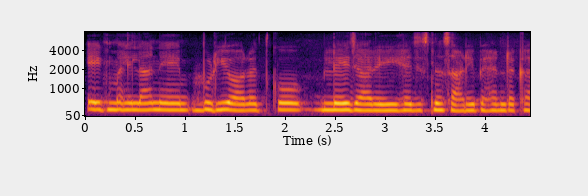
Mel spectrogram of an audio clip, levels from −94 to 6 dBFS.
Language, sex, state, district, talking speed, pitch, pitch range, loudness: Hindi, female, Uttar Pradesh, Lucknow, 200 wpm, 230 Hz, 220-240 Hz, -15 LUFS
